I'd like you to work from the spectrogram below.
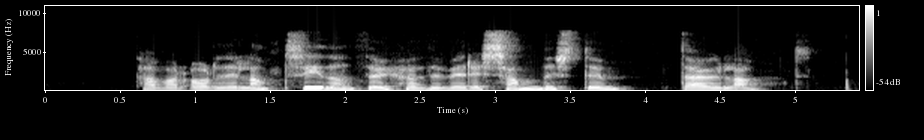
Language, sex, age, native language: Icelandic, female, 13, Icelandic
